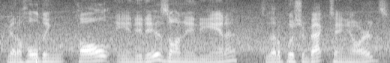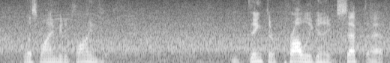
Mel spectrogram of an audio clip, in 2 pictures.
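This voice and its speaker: On a noisy live stream full of background noise, a man with a higher-pitched voice calls American football play-by-play at a moderate pace. He speaks in short, clipped phrases and gets louder on the big plays.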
